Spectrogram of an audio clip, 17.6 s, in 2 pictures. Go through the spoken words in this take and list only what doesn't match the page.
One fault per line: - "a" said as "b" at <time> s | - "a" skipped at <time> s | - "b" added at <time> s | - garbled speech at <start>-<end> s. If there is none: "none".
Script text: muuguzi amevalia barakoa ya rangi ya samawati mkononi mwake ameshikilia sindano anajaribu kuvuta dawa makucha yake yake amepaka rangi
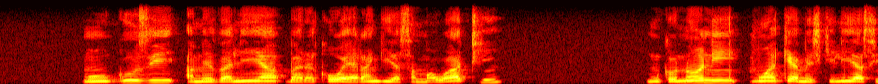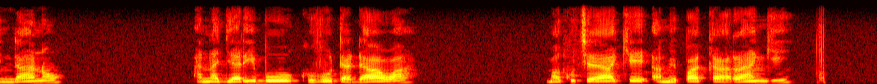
- "yake" skipped at 15.3 s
